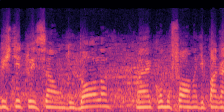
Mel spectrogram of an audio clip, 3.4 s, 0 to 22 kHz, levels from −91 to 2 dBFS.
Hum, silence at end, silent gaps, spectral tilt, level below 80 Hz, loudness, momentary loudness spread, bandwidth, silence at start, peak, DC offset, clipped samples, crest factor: none; 0 s; none; -5 dB/octave; -40 dBFS; -17 LUFS; 4 LU; 11 kHz; 0 s; -6 dBFS; under 0.1%; under 0.1%; 10 dB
